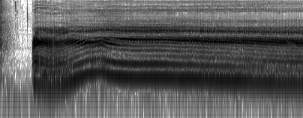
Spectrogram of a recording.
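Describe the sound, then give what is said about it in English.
A voice imitates a chainsaw as a clue in a guessing game, with one loud, buzzy, sustained drone that starts abruptly, dips and briefly rises in pitch, then holds steady for several seconds. “That was a chainsaw.”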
